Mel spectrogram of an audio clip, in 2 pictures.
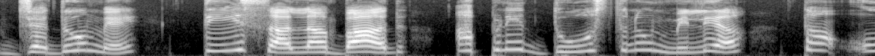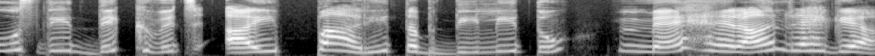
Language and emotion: Punjabi, surprised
